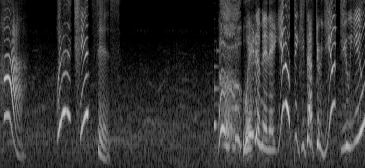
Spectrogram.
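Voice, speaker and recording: A woman voicing a tiny, excitable, curious fairy companion in a video game, with a squeaky childlike voice and a wide-eyed manner. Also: slow, long pauses, heavy background noise, exaggerated voice. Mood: surprised. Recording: music behind the voice.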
